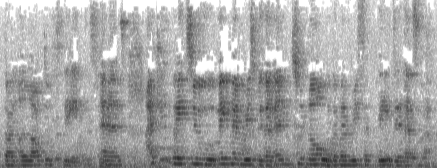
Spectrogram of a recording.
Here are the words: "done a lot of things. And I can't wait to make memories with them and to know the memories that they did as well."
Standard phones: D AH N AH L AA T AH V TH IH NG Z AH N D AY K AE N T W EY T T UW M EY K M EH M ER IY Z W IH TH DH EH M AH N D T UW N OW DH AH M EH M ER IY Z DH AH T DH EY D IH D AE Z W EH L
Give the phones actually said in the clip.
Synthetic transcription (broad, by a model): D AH N AH L AA T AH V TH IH NG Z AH N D AY K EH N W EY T T UW M EY K M EH M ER IY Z W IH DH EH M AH N T UW N OW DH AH M EH M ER IY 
